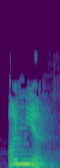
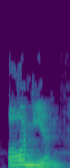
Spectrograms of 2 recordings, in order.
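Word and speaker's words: onion: अनियन, जिसका wrong pronunciation क्या बोला जाता है अधिकतर? ऑनियन। ऑनियन इज नॉट a right pronunciation, यह सही तरीका नहीं है।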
